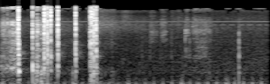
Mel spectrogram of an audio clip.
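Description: A few sharp clicks and rustles in the first second, then a lower, uneven rustling.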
